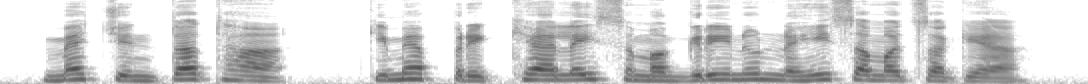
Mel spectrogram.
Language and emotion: Punjabi, fearful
